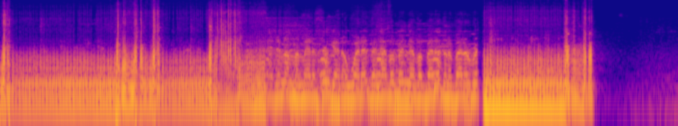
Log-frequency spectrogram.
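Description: Loud music with a deep bass plays from a portable speaker.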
